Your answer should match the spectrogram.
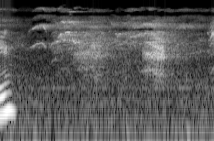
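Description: Faint bird calls and chirps in woodland: a few short high chirps just after the start and a softer call about halfway through, over a low outdoor background hum.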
